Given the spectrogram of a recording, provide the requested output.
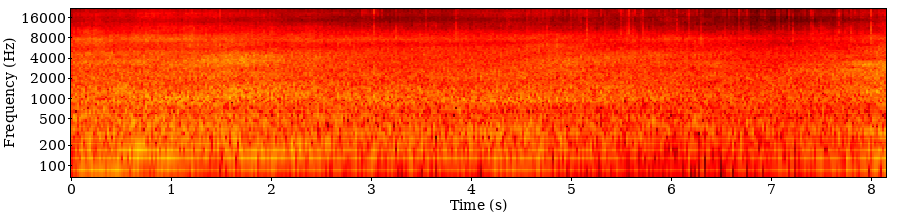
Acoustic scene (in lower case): street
